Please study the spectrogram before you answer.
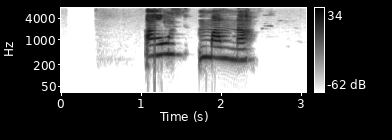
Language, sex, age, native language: Icelandic, male, 8, Icelandic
